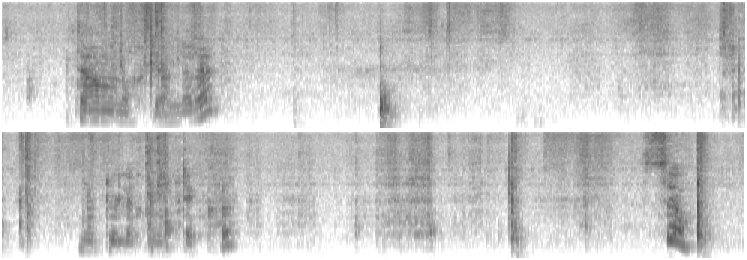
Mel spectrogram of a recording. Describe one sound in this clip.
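Paper boxes are set down with soft knocks on a table.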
